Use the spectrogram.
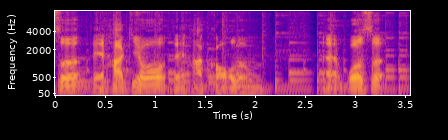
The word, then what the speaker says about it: は: Only wa remained, which can be seen also in the topic particle. We can see here written as ha, but pronounced as wa because of that.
